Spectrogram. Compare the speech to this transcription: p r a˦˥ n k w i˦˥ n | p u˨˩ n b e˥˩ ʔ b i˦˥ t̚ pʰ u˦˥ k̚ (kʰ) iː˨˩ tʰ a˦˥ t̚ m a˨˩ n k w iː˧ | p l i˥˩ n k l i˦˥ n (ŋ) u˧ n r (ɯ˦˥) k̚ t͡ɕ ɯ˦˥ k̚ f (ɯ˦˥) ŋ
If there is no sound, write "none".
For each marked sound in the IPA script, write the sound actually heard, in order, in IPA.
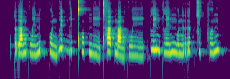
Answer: ŋ, ŋ, ɯ˦˥, ɯ˦˥

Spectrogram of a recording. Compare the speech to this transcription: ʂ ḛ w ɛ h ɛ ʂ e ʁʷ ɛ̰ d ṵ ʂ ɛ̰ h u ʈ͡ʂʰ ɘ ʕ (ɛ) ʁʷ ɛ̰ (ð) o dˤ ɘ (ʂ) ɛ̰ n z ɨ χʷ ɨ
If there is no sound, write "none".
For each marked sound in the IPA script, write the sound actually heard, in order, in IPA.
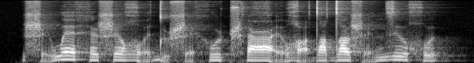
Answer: ɛ̰, dˤ, ʂ

